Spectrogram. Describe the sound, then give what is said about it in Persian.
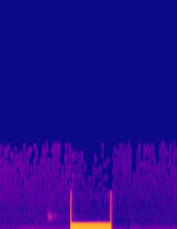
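A telephone busy tone after a call-in listener's line dropped: a single steady mid-pitched tone lasting about a third of a second, loud and alone over faint background noise. “بله بله، تماس شنونده ما قطع شد، تماس دیگه میگیریم.”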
